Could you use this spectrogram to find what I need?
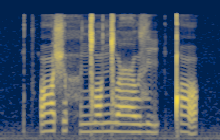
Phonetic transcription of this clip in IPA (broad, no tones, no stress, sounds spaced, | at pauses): t͡sʼ ɑ ʃ ə h ə ŋ͡ǀ ɒ ŋ͡ǀ ʊ ʕ ʊ z i | ǃ ɑ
